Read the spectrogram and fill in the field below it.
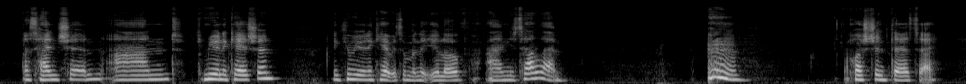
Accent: Yorkshire and the Humber, United Kingdom; My favourite saying, because we're from Yorkshire, we go, it'll be alright, it'll all come out in the wash.

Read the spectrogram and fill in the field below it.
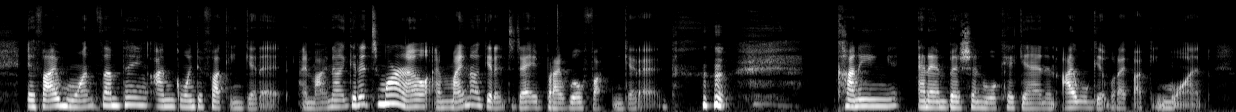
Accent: East Coast, United States; now in California, United States; I love California. I love it. It was like my promised land growing up on the East Coast.

